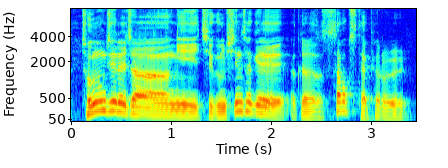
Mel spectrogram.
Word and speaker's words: 정용진: 굉장히 많이 하고 죄송한데 발음 좀 조금 정확하게 정용진입니다. 용진으로 좀 부탁드리겠습니다. 정용진. 지금 댓글에서도 다 지금 나랑 헷갈리고 있어요. 우리도 많이 말아먹지만 그래도 정용진보단 낫습니다.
